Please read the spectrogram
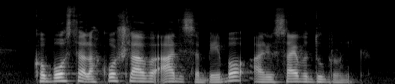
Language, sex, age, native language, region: Slovenian, male, 30-49, Slovenian, Central Slovenia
